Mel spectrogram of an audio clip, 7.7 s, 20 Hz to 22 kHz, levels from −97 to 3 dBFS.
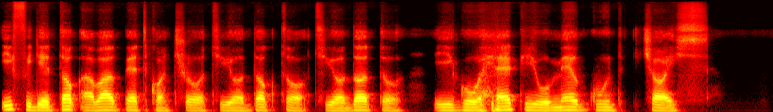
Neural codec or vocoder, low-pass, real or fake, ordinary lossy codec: autoencoder, 48 kHz, 32 numbers a frame, DAC-VAE, trained on Japanese speech; none; fake; none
